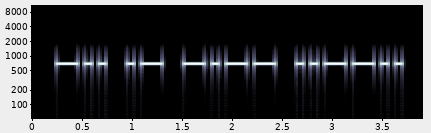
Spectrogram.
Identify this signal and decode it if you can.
Morse code, heard as a keyed tone, about 17 wpm, 700 Hz. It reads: DAY?
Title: Sentences from Top 1100 Words 17wpm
